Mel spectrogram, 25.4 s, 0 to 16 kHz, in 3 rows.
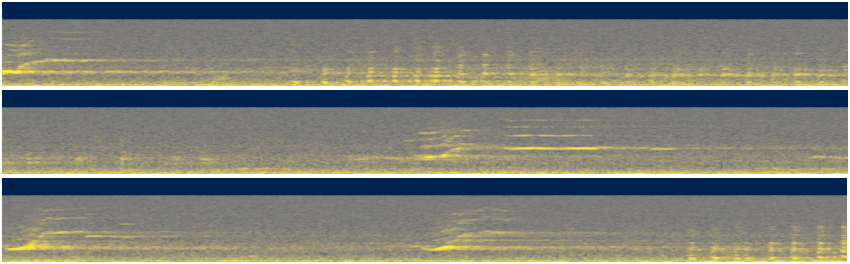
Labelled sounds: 0.0	1.1	humpback whale, 0.80 to 4.7 kHz
12.6	14.6	humpback whale, 0.80 to 4.7 kHz
14.9	15.2	humpback whale, 1.0 to 1.1 kHz
17.3	18.3	humpback whale, 1.0 to 3.1 kHz
21.5	22.1	humpback whale, 1.1 to 2.9 kHz

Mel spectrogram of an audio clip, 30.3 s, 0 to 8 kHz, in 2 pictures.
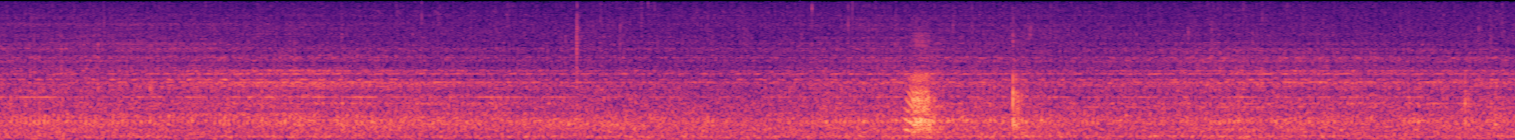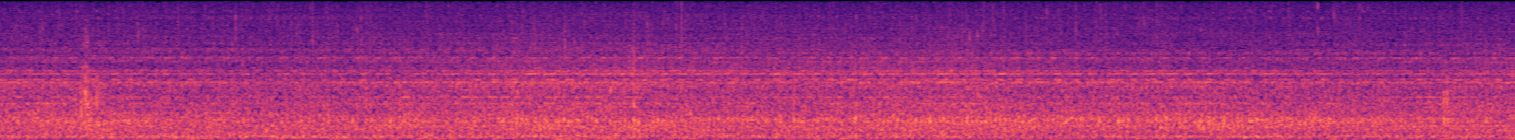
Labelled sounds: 9.1	9.4	croaking sound likely from a nearby submerged object, 0.78 to 1.7 kHz

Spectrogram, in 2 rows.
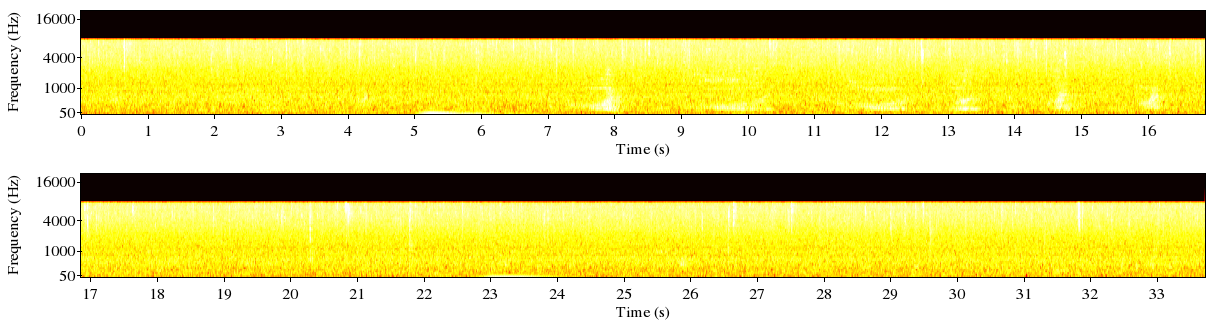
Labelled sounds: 7.6	7.9	humpback whale, 0.94 to 1.1 kHz
11.7	11.9	humpback whale, 0.88 to 1.1 kHz

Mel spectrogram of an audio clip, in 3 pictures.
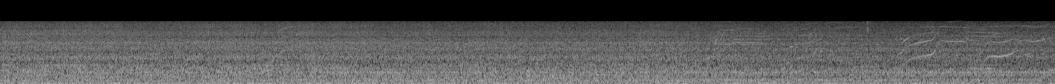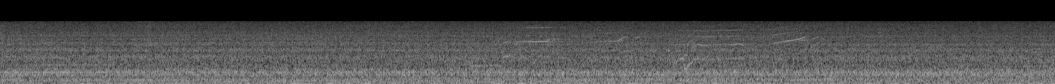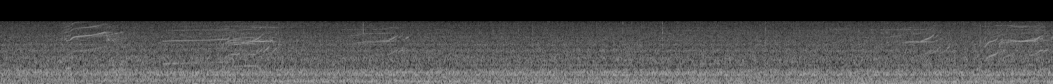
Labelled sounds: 8.9	10.5	killer whale, southern resident, 0.77 to 7.8 kHz
15.5	16.1	killer whale, southern resident, 2.7 to 3.8 kHz
17.2	18.7	killer whale, southern resident, 0.74 to 5.2 kHz
22.7	23.9	killer whale, southern resident, 0.89 to 7.8 kHz
24.6	25.2	killer whale, southern resident, 2.7 to 5.7 kHz
29.8	30.6	killer whale, southern resident, 2.7 to 5.7 kHz
30.8	31.6	killer whale, southern resident, 1.4 to 7.8 kHz

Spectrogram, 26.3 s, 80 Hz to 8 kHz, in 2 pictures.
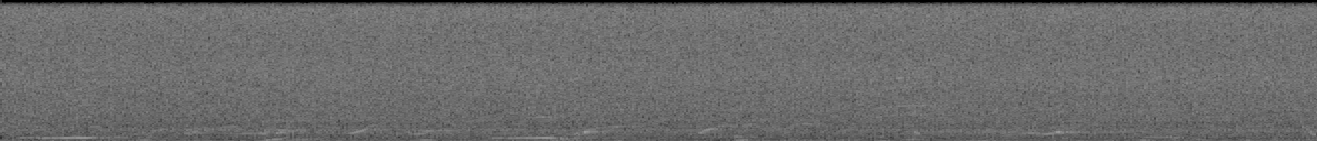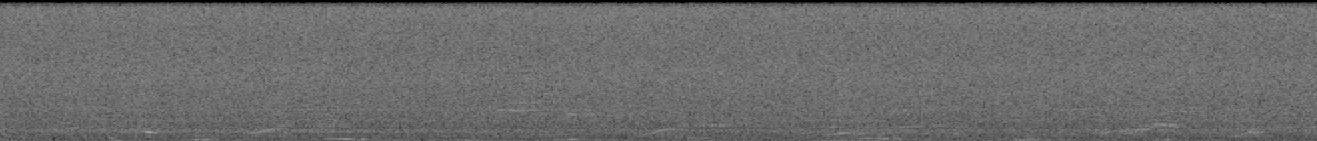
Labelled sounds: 24.7	25.0	humpback whale, 0.86 to 1.1 kHz

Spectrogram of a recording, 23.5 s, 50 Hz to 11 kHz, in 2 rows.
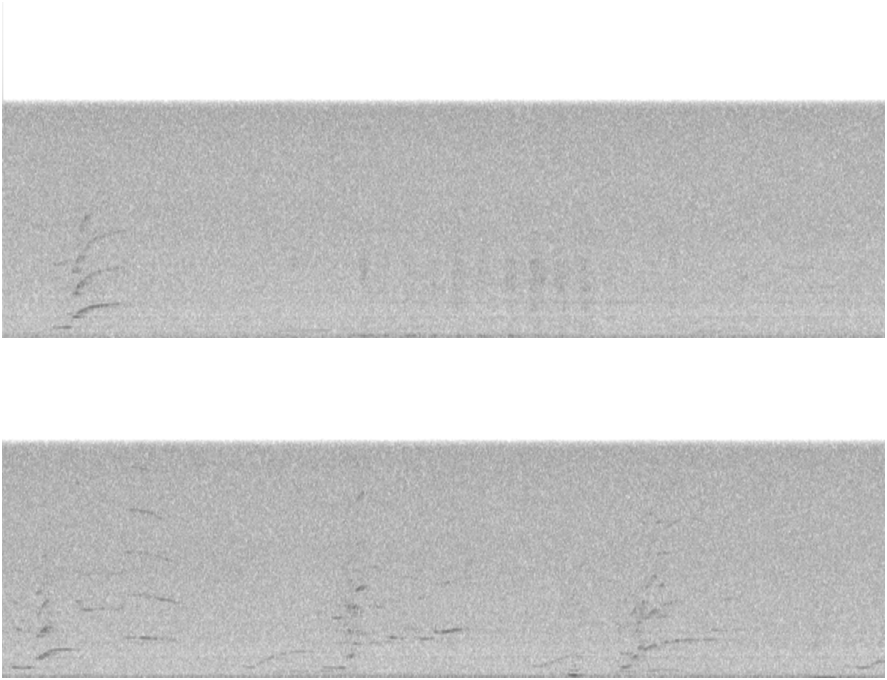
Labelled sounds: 0.9	1.7	humpback whale, 0.80 to 3.6 kHz
12.2	12.7	humpback whale, 0.80 to 1.8 kHz
13.5	14.2	humpback whale, 1.3 to 5.6 kHz
17.5	17.9	humpback whale, 1.5 to 1.8 kHz
20.0	21.1	humpback whale, 0.80 to 2.3 kHz

